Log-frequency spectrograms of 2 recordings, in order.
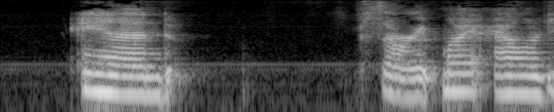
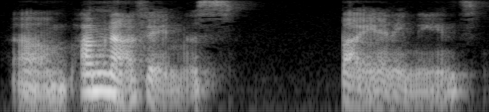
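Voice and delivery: normal talking voice

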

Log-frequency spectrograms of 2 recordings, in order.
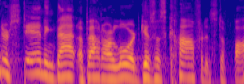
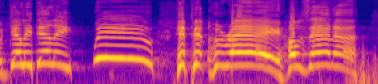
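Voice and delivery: high, loud hammed-up cheering; rowdy toast; 11 semitones higher, 10 dB louder, slower than usual. Revellers holding up a Diet Coke, loud mock cheering. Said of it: "hold up our Diet Coke and go".

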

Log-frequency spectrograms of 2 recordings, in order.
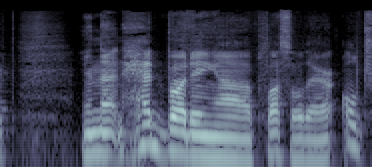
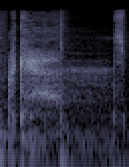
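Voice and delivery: whisper; 13 dB quieter than usual. Real, not acted. Repeats the card name hushed.

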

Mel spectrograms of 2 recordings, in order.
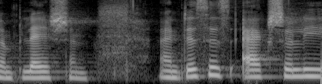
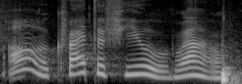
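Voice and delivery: pleasantly surprised; 6 semitones higher than usual. Real, not acted. Guide seeing many newcomers' hands, pleasantly surprised. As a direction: react with real surprise, pitch lifting. Sees many first-time visitors.

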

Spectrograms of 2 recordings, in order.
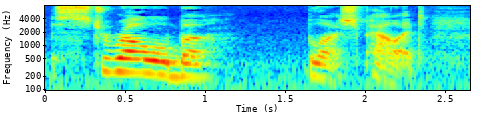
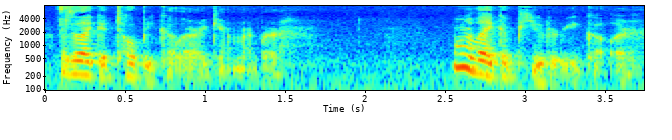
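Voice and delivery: soft unvoiced musing to herself; whispered aside; 8 dB quieter, much faster than usual. Real, not acted. Beauty vlogger whispering to herself mid-swatch. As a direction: whisper it while thinking aloud.

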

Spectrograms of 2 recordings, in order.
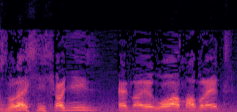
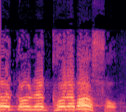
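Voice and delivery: threatening shout; 8 semitones higher, 10 dB louder than usual. Acted. Threatening to beat the man.

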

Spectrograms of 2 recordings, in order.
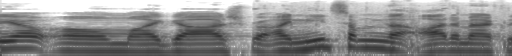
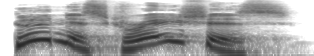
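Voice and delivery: exasperated; 10 semitones higher, much slower than usual. Real, not acted. Exasperated after being hit.

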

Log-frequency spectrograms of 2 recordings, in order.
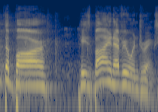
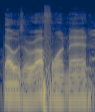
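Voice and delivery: much lower and softer, a local tough guy; Stu's voice; 11 semitones lower, 4 dB quieter than usual. Retold or imitated. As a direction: drop way down into Stu's low voice. Stu's deadpan reply, voiced.

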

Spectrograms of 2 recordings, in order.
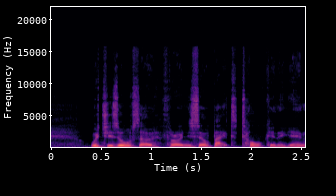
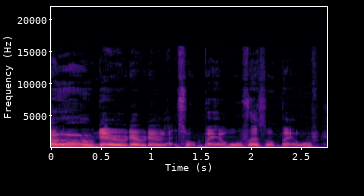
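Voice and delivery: a hint of a pedantic fan scoffing; mock purist. Podcaster mimics a purist film fan objecting, lightly mock-scoffing. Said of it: "unless you're an absolute purist, and go".

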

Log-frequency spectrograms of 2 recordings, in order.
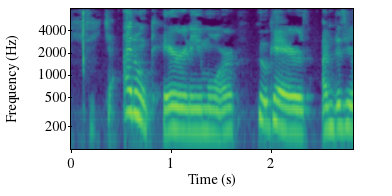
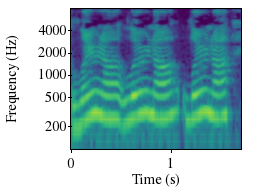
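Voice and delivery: higher, drawn-out Australian "Luna"; Australian accent; 8 semitones higher than usual. Retold or imitated. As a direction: call the dog in an Australian accent. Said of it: "talking in an Australian accent".

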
